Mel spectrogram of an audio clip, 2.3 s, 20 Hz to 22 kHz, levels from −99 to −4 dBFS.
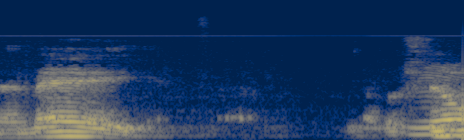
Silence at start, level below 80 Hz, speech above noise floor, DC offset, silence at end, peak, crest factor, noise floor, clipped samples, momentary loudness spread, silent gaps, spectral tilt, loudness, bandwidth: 0 s; -76 dBFS; 37 dB; under 0.1%; 0 s; -16 dBFS; 18 dB; -68 dBFS; under 0.1%; 23 LU; none; -8.5 dB/octave; -32 LUFS; 8.2 kHz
